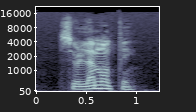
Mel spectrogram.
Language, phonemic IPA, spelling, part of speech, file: French, /la.mɑ̃.te/, lamenter, verb, Fr-lamenter.ogg
- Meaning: to lament; to bewail; to bemoan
